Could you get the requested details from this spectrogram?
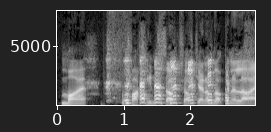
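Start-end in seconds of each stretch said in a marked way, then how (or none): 1.1-3.0 laughing. Real, not acted. Laughing while telling of meeting hero.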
